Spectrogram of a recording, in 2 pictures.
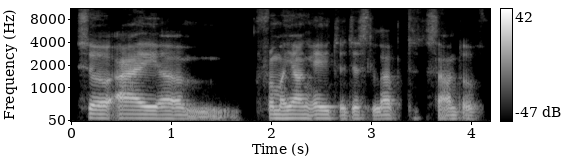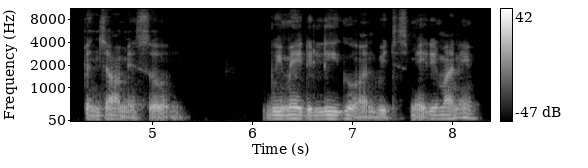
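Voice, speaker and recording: A man's voice: lowish voice, flat delivery, measured pace, creaky. A man from Rwanda chatting casually as a podcast guest, candid and self-deprecating. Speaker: podcast guest, freelance creative. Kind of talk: casual personal chat.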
